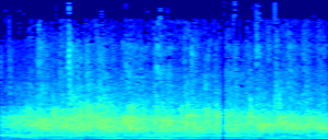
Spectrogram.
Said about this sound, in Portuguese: Se quiser, pode aplaudir o Senhor.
